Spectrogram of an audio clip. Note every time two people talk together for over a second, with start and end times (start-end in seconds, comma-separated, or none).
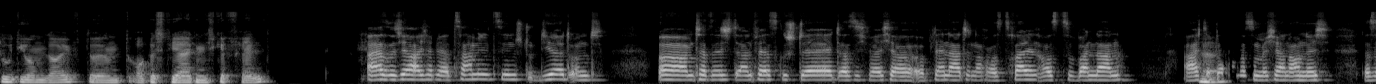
none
